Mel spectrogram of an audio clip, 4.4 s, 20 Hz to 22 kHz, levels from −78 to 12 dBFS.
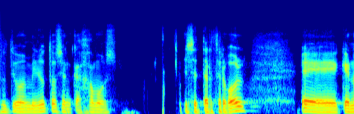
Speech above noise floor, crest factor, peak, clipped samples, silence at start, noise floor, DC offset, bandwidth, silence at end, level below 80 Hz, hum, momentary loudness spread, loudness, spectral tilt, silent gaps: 24 dB; 16 dB; 0 dBFS; under 0.1%; 0 s; -39 dBFS; under 0.1%; 8.8 kHz; 0 s; -46 dBFS; none; 22 LU; -16 LUFS; -7.5 dB/octave; none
